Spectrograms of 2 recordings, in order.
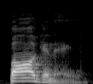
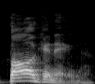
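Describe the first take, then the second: The two takes are said the same way.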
